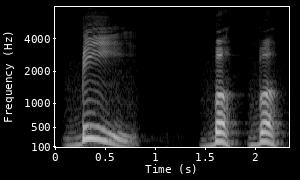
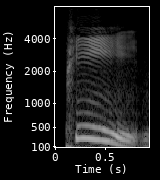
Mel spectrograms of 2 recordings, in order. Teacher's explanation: you're not using your voice, you're just using some air in your mouth, your lips, and your mouth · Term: unvoiced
